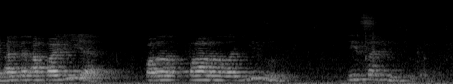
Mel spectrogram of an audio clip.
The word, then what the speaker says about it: апория: Ударение на предпоследнее слово «и» – апория.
